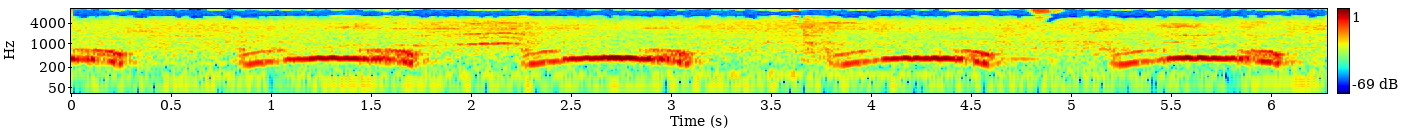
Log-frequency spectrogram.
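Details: Indian rock pigeon cooing: five low, rounded coos in a regular rhythm about every second and a half, over a steady background hum.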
